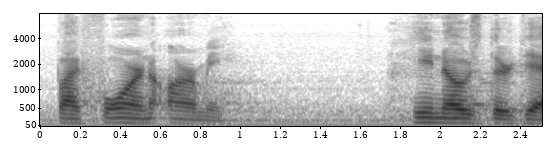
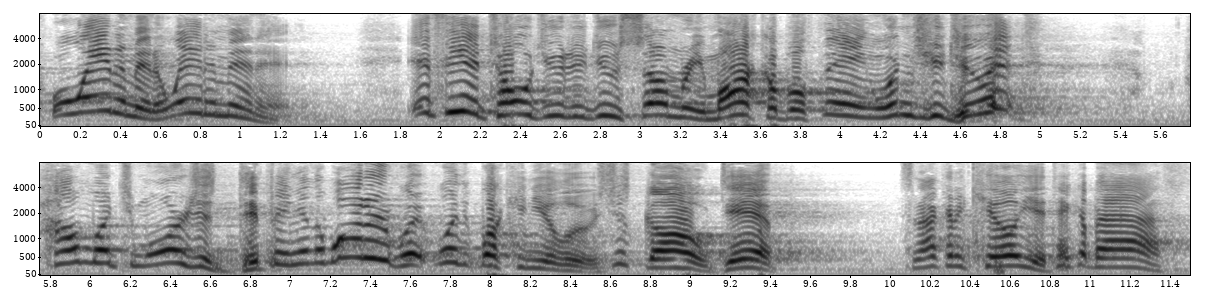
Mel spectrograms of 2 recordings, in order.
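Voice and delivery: high, loud coaxing servant; pleading servant; 12 semitones higher, 5 dB louder than usual. Retold or imitated. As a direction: coax the angry master to just try it. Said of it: "one of the servants said".

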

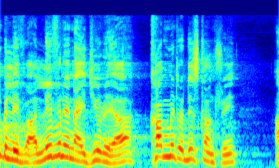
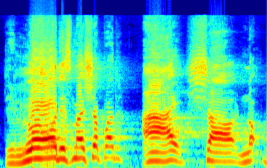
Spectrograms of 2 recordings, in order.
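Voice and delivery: loud "Lord", slow drawn-out "I shall not"; emphatic reading; 8 dB louder, slower than usual. Shown as a demonstration. Preacher makes the congregation hear the psalm, slow and pointed. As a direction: land hard on "I shall not". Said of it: "Did you hear that?".

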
